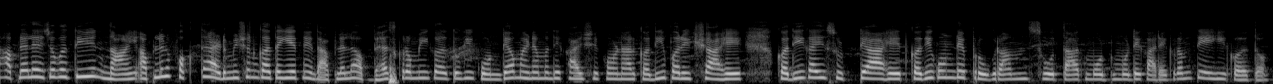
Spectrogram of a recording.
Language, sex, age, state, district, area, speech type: Marathi, female, 18-30, Maharashtra, Thane, urban, spontaneous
